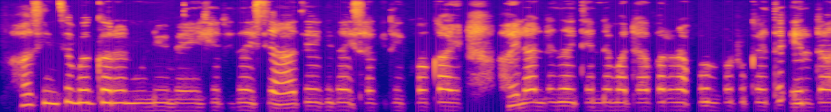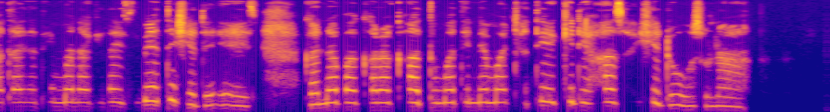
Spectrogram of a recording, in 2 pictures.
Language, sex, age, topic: Gamo, female, 18-24, government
